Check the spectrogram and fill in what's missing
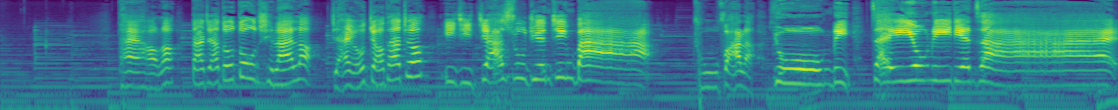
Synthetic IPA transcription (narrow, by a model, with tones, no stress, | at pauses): t̪ʰa˥˩ɪxɑ˨˩ʊlə˦t̪a˥˩t͡ɕja˥t̪o˥ʊt̪ʊ˥˩ŋt͡ɕʰi˨˩la˧˥ɪlə˧ | t͡ɕja˧˥jo˧˥ʊt͡ɕjɑ˨˩ʊt̪ʰa˥ʈ͡ʂʰɤ˥ŋi˥˩t͡ɕʰi˨˩t͡ɕja̰˥su˥˧t͡ɕ̪ʰɥɛ˥nt͡ɕi˥˧ŋba˨ | ʈ͡ʂʰu˥fa˥lə˨jʊ˥˧ŋli˥˩ | t͡sa˥˧ɪ˧jʊ˥˧ŋli˥˧i˥˩t̪jɛ˨˧˥nt͡sʰa˨ | ɪ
